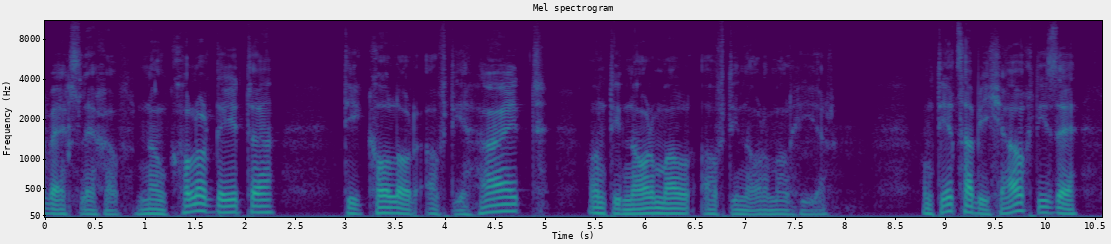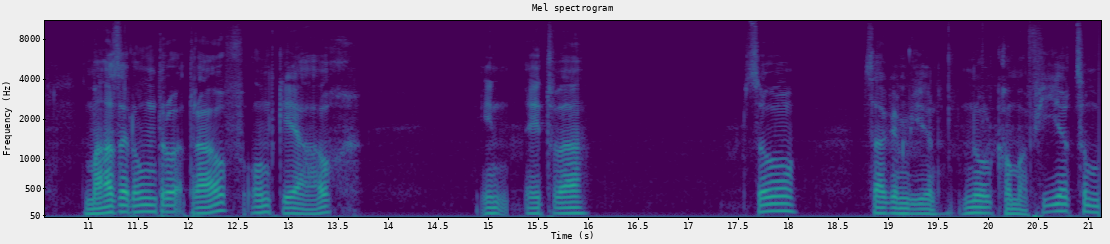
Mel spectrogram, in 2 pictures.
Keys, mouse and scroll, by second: 3.1 click, 13.2 click, 18.4 click.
